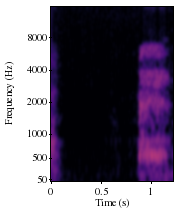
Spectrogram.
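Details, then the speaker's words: 63-year-old woman with a cold that lingers and a persistent cough that has roughened her voice: a single short, harsh cough. "удивляетесь наверное у меня голос какой-то грубый я давно уже простыла но у меня никак не проходит кашель поэтому у меня голос какой-то мужской ещё"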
